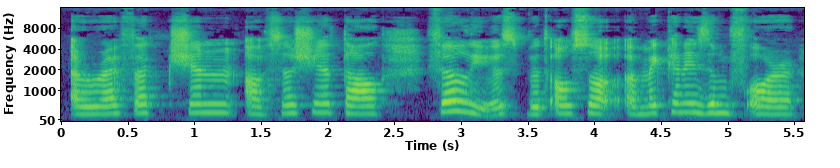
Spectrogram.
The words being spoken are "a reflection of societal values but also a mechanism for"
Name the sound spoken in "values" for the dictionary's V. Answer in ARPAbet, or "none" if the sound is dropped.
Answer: F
